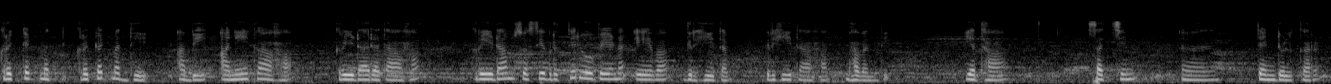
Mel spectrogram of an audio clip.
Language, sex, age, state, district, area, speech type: Sanskrit, female, 18-30, Kerala, Palakkad, rural, spontaneous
